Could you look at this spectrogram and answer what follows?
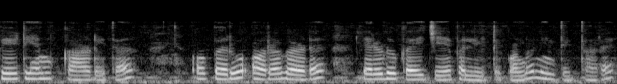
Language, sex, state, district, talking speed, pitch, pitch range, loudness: Kannada, female, Karnataka, Bangalore, 85 wpm, 240 Hz, 215-260 Hz, -15 LUFS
